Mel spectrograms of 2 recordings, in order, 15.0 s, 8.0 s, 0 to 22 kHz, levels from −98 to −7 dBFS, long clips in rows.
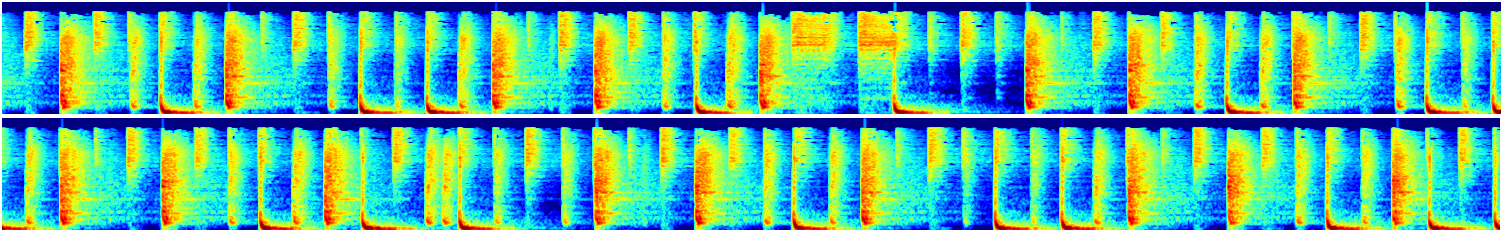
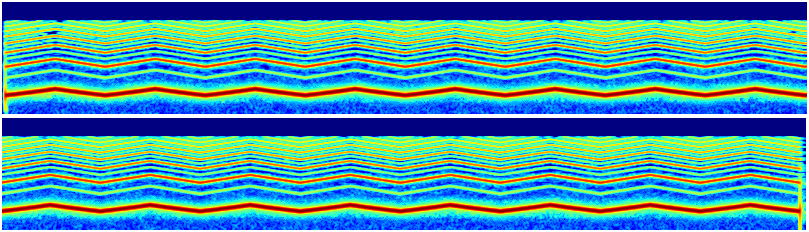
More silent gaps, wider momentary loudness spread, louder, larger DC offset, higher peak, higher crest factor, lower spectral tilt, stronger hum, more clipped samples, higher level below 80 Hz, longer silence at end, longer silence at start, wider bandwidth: neither; first, 6 LU vs 0 LU; second, -16 LUFS vs -10 LUFS; neither; first, 0 dBFS vs -6 dBFS; first, 16 dB vs 4 dB; first, -3.5 dB/octave vs 4 dB/octave; neither; neither; first, -26 dBFS vs -82 dBFS; about the same, 0 s vs 0 s; about the same, 0.1 s vs 0 s; first, 15.5 kHz vs 11.5 kHz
